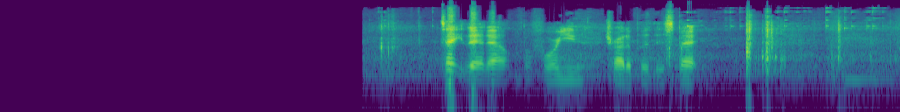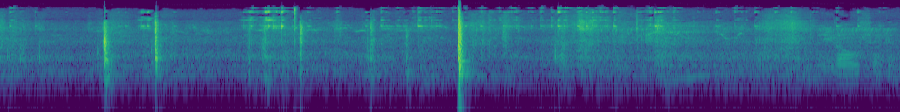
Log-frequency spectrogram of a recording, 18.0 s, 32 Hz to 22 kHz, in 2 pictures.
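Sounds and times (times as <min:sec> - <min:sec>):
door handle parts clicking and clinking: 0:07.3 - 0:10.8, 0:11.4 - 0:16.6.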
